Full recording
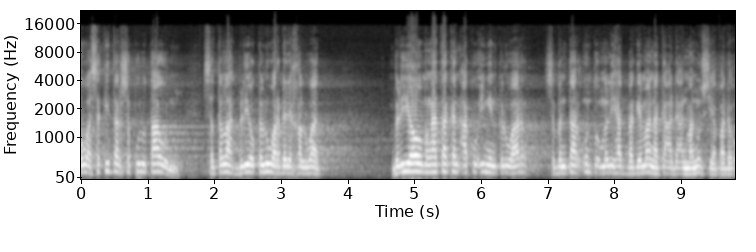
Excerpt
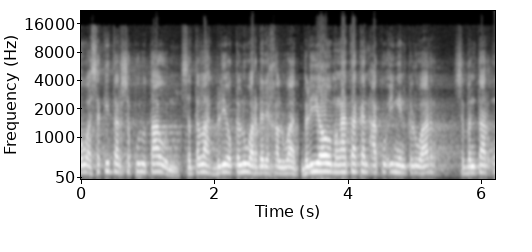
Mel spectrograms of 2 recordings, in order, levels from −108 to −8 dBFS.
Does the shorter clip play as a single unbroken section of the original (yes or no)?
no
